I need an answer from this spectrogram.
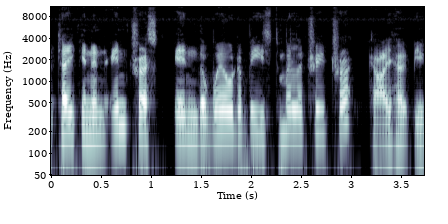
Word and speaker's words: wildebeest: should say as well that pronunciation may vary from region to region you may know that as vilda Beast or maybe vilda BS uh but here in England land we call it wilderbeast so thank you very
